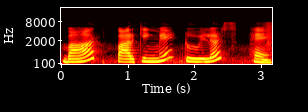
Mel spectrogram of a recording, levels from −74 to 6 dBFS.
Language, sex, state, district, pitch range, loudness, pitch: Hindi, female, Maharashtra, Mumbai Suburban, 210-260 Hz, -14 LUFS, 225 Hz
